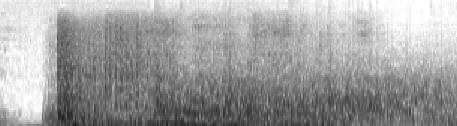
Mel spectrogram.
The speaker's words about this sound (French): Tiens, on dirait un métro.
